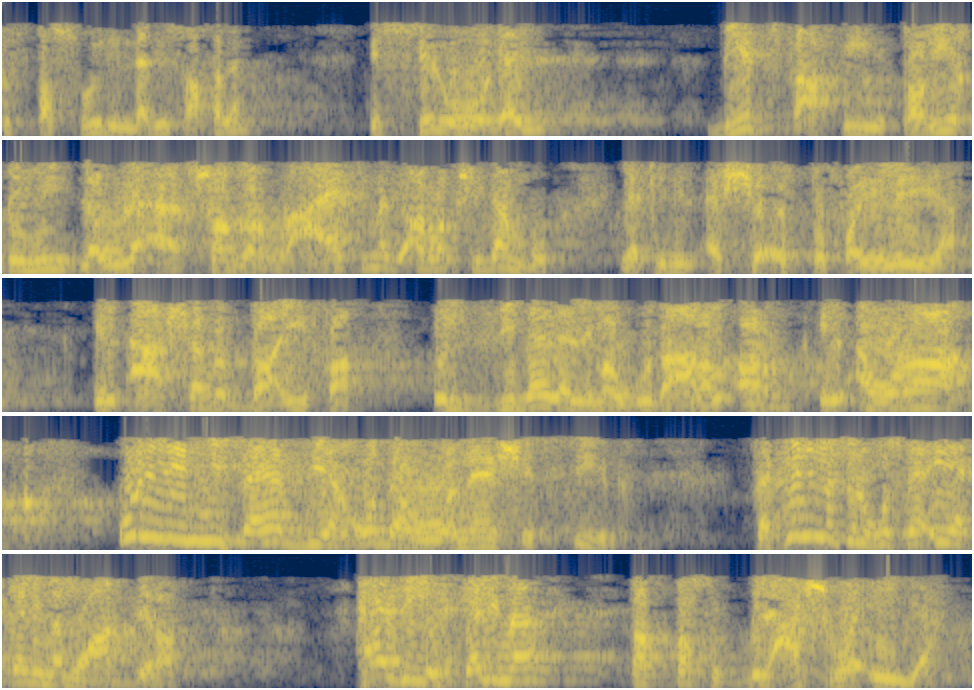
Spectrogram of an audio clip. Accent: Egypt; واسر ملك من ملوكهم في المنصورة عندنا في مصر

